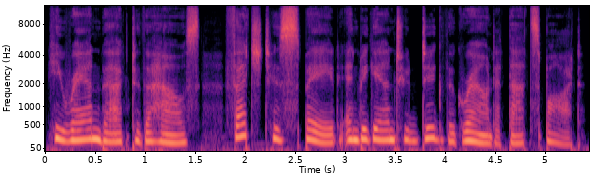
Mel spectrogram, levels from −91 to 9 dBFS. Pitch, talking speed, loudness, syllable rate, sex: 165 Hz, 200 wpm, -21 LUFS, 4.4 syllables/s, female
